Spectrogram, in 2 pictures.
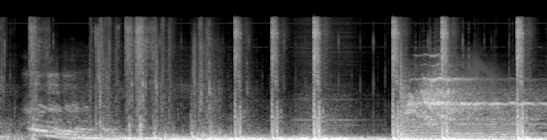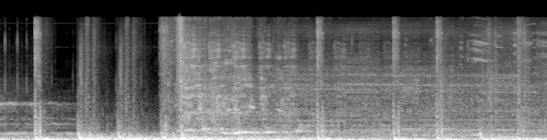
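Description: Footsteps patter quickly as a character runs.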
